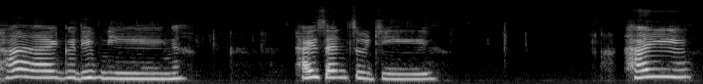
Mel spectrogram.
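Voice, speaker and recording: High-voiced Filipino woman chatting slowly on a live stream. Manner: switches between Tagalog and English, playful and teasing. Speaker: livestreamer. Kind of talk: casual live stream chat greeting viewers.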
